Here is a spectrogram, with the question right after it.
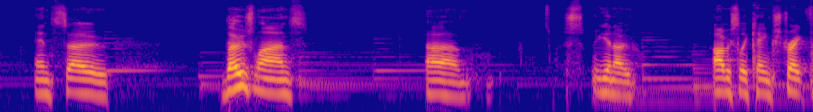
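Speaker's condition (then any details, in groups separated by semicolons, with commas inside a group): No condition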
